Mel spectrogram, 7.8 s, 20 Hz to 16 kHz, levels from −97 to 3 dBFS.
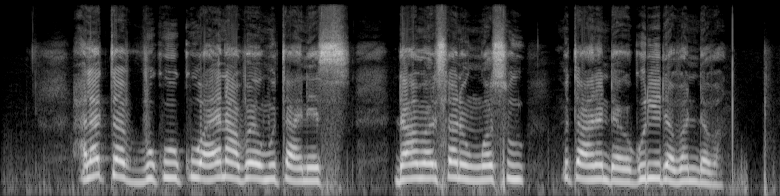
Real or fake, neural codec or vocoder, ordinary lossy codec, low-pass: real; none; none; 14.4 kHz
